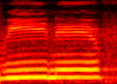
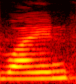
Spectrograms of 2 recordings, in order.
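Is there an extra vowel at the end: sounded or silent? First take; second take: sounded; silent. First: A final vowel is sounded after the n. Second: The word ends on the n, no final vowel. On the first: The speaker calls it wrong. "अगर हम इसका उच्चारण करते तो" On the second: The speaker calls it right. "हमें ई का pronunciation यहाँ पे नहीं करना है"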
